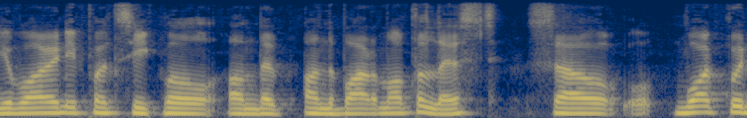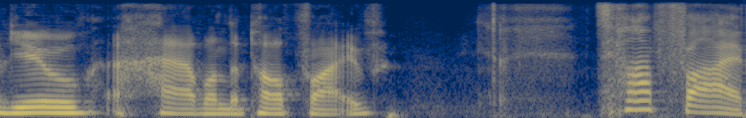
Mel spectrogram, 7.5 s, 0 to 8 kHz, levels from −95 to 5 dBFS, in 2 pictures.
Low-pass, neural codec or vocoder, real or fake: 7.2 kHz; codec, 16 kHz, 2 kbps, FunCodec, trained on LibriTTS, 25 frames a second; fake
